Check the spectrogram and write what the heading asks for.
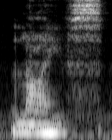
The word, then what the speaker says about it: lives: so you can see it has exactly the SP exactly the same spelling sorry as the verb lives but it's pronounced differently in this case when we use it as a noun a pluralized noun we say lives so I love my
